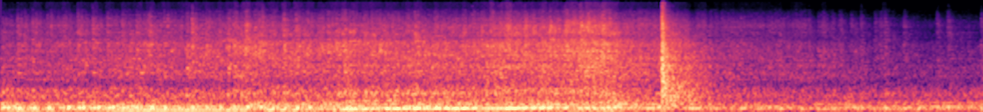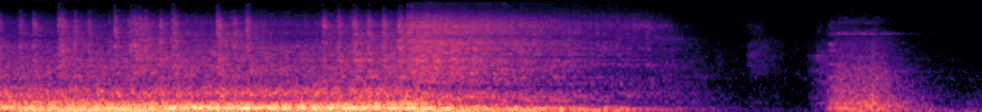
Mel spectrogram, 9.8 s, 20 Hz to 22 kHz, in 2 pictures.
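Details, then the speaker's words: 1955 Chevy V8 stored 20 years, started cold: fast steady idle held up by the working choke, then shuts off cleanly. High idle on choke, normal cold-start behaviour. "well choke still works that's why it's idling so high yeah it's up on choke so it starts it shuts off"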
